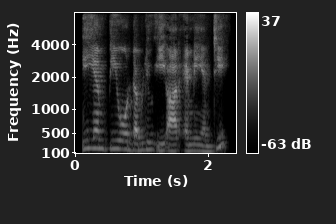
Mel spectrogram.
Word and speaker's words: empowerment: E-M-P-O-W-E-R-M-E-N-T. E-M-P-O-W-E-R-M-E-N-T. And the pronunciation goes like this: empowerment. Empowerment. Empowerment. So how many syllables are there? 1, 2. You may think of this as a triphthong. No. 3, 4.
